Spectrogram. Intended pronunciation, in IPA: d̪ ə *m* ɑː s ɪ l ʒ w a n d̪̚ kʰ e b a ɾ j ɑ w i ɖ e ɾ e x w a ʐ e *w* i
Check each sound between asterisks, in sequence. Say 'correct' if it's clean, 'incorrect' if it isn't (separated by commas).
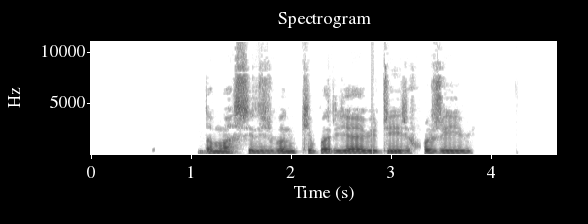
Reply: correct, correct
